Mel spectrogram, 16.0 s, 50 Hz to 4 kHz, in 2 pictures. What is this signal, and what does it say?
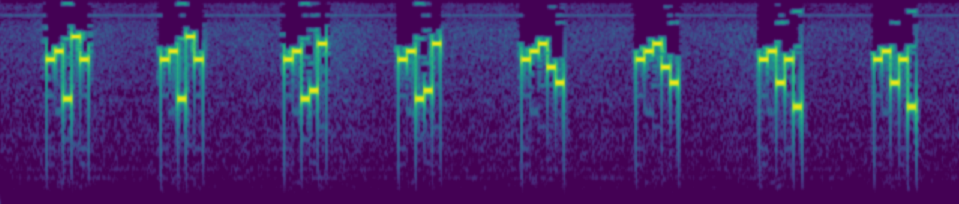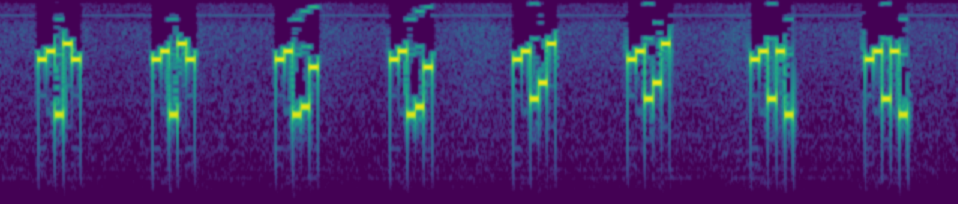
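Five-tone selective call (ZVEI), heard as quick runs of five tones, tones of about 70 ms. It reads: 89338 89338 89340 89340 89075 89075 89582 89582 89108 89108 89127 89127 89350 89350 89391 89391
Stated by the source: ZVEI five-tone call 89319 received on SDR, fire brigade Feuerwehr Orlamünde.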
